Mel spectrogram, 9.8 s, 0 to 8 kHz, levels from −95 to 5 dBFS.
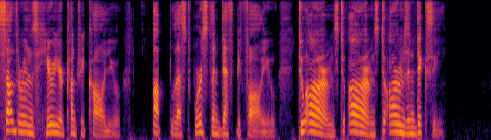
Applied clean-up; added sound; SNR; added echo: none; none; none; none.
